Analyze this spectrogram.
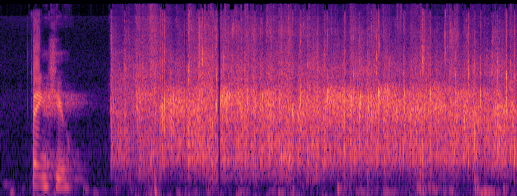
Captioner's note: audience applauds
